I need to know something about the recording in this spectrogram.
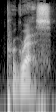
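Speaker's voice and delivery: proGRESS, weak first syllable; "Progress" as a verb, stressed on GRESS; second-syllable stress. Shown as a demonstration. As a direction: land on the end of "Progress". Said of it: "verbs on the second".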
